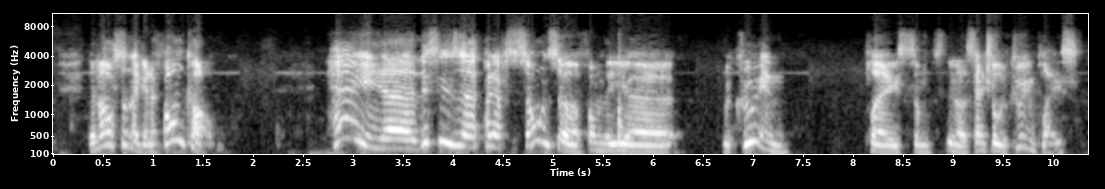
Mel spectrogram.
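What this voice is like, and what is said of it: Speaks with an accent. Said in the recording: “they hear my accent”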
